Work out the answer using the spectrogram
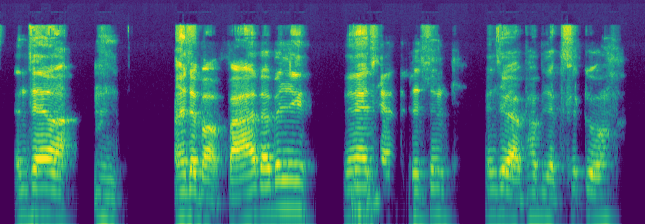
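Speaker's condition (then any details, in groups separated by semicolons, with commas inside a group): Cerebral palsy; diagnosed at about two months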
